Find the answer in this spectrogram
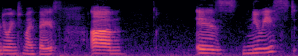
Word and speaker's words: NU'EST: because I've always said it as newest, and then now I can actually read Hangul, and I looked at it and I was like, wait a minute, this is not, it's not how it's pronounced. It's actually New East, and I'm pretty sure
